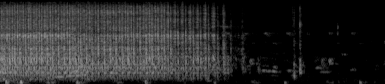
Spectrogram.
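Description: A sewing machine stitching a nakshi kantha quilt whirs loudly and steadily for about two seconds, then stops, leaving faint clicks and rustling of the cloth being turned.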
